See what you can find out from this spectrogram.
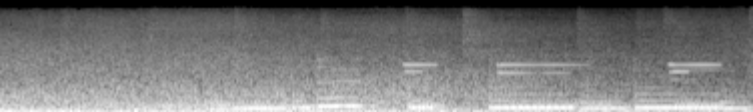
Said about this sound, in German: Ein Passagierschiff gleitet über das Meer.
